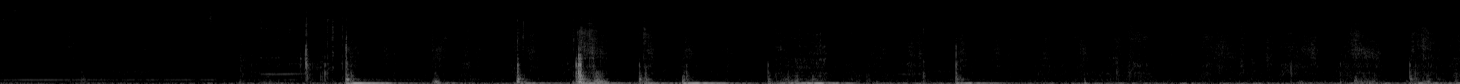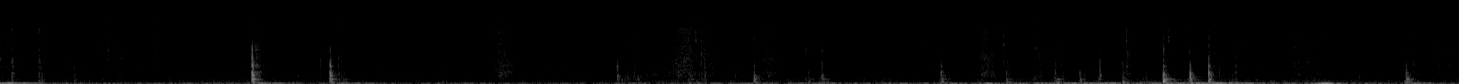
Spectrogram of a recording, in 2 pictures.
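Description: Hand kneading flour and water into bread dough in a metal baking ring on a wooden table: dry rubbing and scraping of flour turning into squishing dough, with scattered knocks and low thumps, most of them in the first third and again near the end.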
